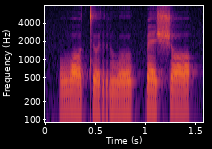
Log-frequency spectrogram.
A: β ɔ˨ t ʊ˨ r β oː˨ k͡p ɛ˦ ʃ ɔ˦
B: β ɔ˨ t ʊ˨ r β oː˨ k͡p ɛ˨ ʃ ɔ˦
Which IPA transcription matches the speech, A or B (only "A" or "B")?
A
